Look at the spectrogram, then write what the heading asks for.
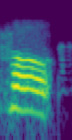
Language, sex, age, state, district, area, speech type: Marathi, female, 30-45, Maharashtra, Buldhana, urban, conversation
